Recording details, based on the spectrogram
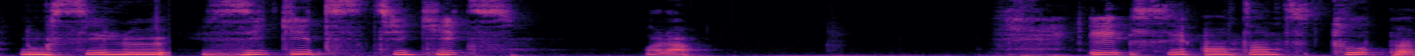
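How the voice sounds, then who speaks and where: Slow-talking young French woman, mellow voice. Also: fairly high pitch. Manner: chatty, lots of fillers and restarts. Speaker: beauty vlogger. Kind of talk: casual makeup tutorial.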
